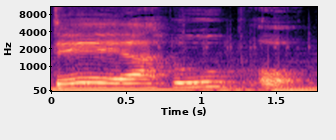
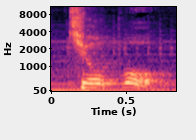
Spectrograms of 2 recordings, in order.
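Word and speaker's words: Teahupoʻo: This is the correct name and the correct pronunciation, Teahupo, and not Chopo.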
